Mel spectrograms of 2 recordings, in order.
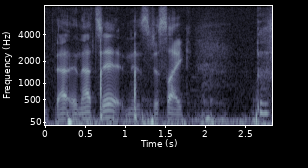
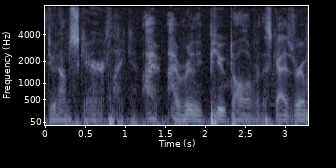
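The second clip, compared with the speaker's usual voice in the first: scared whisper; 5 semitones lower, 8 dB quieter than usual. Retold or imitated. Confessing to friends, scared.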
